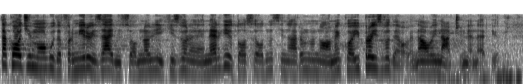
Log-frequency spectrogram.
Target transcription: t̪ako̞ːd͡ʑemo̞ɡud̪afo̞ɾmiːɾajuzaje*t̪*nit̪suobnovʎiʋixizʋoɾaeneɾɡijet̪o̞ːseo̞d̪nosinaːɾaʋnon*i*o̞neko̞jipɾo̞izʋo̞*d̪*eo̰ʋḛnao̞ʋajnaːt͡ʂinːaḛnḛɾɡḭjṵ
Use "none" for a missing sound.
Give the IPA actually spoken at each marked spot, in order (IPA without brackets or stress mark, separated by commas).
d̪, a, d̪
